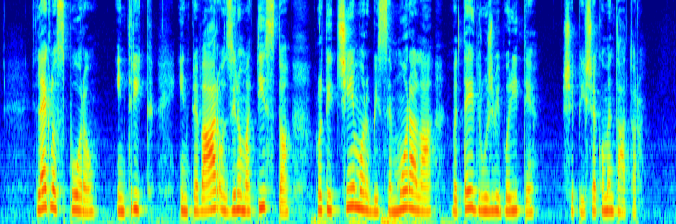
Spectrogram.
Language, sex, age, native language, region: Slovenian, female, 18-29, Slovenian, Drava region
